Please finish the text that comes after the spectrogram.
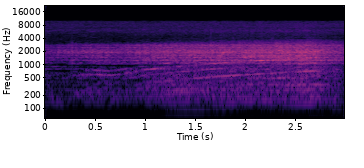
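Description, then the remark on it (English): A car engine hums steadily as the vehicle drives along a city street, its pitch rising gradually, loud with a continuous rumble and no voices. “By the time Sally Marlin would make it to the lobby in the street, I ought to be ready for her, in my car halfway down the block.”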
